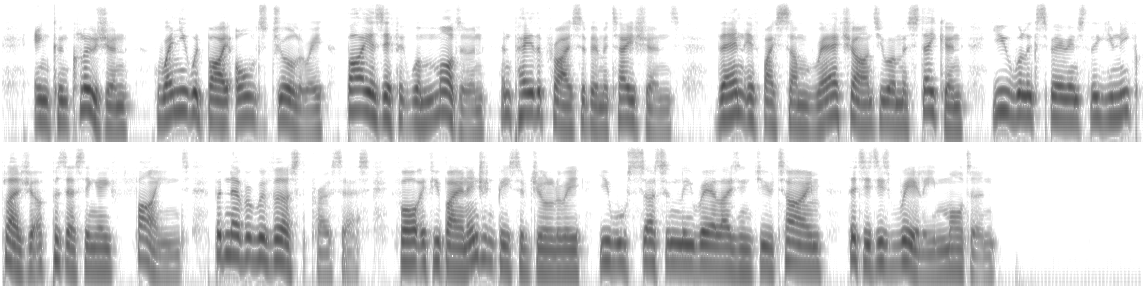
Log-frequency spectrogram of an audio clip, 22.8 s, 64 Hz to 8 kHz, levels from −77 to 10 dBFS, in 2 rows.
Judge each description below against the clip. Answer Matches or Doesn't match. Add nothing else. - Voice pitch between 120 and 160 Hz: Matches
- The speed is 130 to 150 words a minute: Doesn't match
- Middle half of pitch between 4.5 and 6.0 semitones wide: Matches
